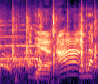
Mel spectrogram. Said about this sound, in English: Give me a round of applause again. Come on.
